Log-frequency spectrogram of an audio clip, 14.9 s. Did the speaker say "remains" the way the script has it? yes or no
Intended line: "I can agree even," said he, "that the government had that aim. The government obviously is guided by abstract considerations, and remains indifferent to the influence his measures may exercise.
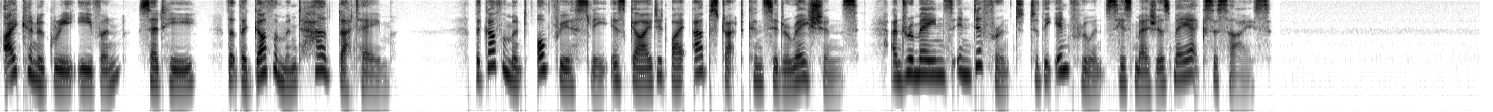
yes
